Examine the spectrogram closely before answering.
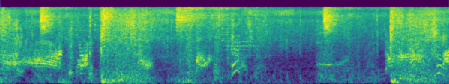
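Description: Guns fire in loud, quick bursts.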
